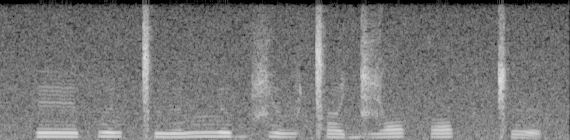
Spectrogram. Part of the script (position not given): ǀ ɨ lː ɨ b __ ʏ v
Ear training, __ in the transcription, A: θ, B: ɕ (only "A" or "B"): B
